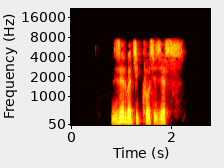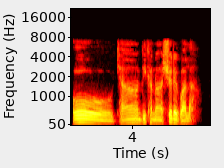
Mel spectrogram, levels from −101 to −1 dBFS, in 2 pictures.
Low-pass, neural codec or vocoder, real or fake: 7.2 kHz; none; real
